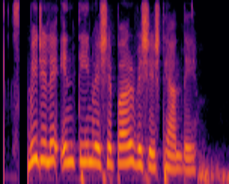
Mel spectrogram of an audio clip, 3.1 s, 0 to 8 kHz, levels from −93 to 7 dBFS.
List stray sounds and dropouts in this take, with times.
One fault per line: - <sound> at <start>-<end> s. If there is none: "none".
- dropout at 0.2-0.4 s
